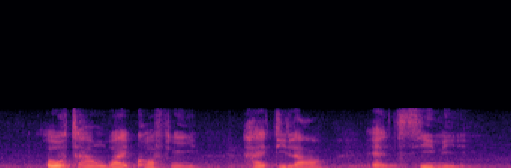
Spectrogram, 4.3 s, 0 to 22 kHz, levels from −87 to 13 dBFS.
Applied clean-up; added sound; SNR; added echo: none; none; none; none.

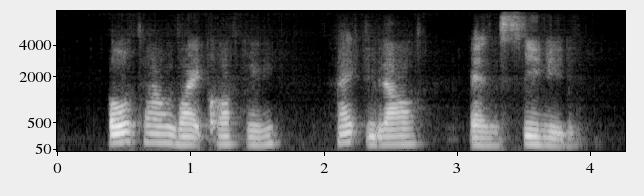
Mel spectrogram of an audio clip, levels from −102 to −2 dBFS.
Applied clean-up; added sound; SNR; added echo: neural mask model DeepFilterNet 3.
